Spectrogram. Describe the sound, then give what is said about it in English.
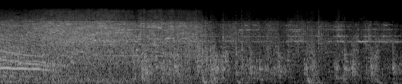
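A loud, bright crash of glass shattering as somebody jumps out of a second-floor window, followed by a dense spill of tinkling shards that rattle and scatter for several seconds before tapering off. No voices. “Yes, somebody jumping out of a second floor window. Couldn't find a good bell fully.”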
